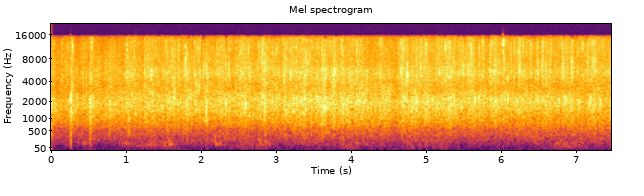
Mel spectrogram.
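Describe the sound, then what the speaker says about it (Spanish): Audience applause fills a hall as a speaker is welcomed onto a stage in Uruguay, a steady, dense clapping with a few sharper claps at the start, sustained at even loudness throughout with no talk. "un fuerte aplauso"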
